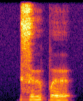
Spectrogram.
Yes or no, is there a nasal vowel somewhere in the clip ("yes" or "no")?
no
